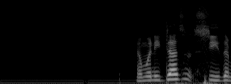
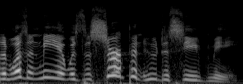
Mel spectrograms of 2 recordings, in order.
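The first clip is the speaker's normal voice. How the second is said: Eve denying; 6 semitones higher than usual. Retold or imitated. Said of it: "the woman turns around and goes".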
